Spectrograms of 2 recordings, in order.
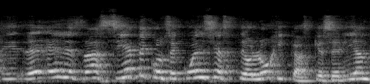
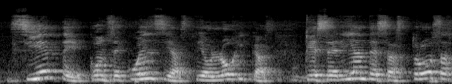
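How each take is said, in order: First: Said in the usual way. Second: Slower, leaning on siete; slow emphatic repeat. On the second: Shown as a demonstration. Preacher repeating the point to the congregation, slow and weighty. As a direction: repeat it slowly so each word lands, stressing siete.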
